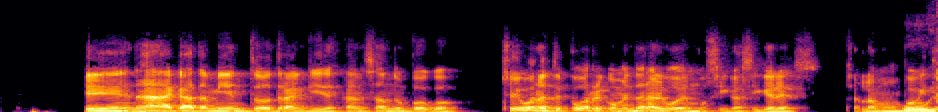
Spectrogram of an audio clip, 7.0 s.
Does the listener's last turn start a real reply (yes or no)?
yes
